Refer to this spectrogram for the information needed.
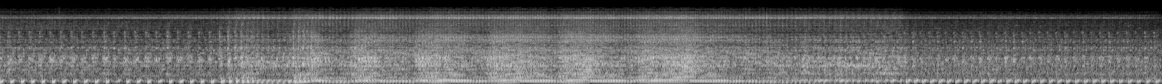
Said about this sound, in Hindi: इंजन की आप साउंड सुने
